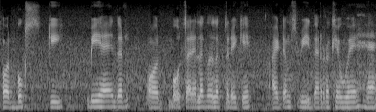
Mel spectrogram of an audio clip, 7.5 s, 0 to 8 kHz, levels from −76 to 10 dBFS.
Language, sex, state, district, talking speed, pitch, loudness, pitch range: Hindi, male, Rajasthan, Bikaner, 150 wpm, 140 Hz, -18 LUFS, 135-145 Hz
